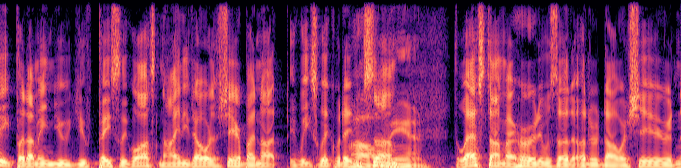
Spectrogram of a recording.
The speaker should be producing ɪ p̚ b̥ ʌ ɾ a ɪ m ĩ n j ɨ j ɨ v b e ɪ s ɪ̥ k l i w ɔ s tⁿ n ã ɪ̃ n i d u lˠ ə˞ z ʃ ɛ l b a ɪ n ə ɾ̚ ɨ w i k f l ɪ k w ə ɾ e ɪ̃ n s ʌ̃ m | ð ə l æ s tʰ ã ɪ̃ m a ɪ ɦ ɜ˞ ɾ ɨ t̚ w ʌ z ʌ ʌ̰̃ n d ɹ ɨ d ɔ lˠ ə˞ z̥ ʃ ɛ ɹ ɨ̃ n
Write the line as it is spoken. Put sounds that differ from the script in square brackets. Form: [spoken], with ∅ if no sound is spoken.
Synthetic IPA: ɪ [t̚] b̥ ʌ ɾ a ɪ m ĩ n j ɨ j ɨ v b e ɪ s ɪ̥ k l i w ɔ s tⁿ n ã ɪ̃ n i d [ɔ] lˠ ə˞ z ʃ ɛ [ɹ] b a ɪ n ə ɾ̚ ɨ w i k [s] l ɪ k w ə ɾ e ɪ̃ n s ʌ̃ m | ð ə l æ s tʰ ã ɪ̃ m a ɪ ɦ ɜ˞ ɾ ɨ t̚ w ʌ z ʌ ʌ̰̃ n d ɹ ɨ d ɔ lˠ ə˞ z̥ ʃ ɛ ɹ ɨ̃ n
